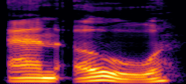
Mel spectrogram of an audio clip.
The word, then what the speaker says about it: An Oa: right so today we are checking out Ardbeg n o that's how it's pronounced Brad n o a n space o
